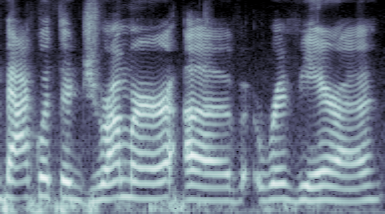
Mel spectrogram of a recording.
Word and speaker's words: Reverya: I am back with the drummer of Riviera. Re Oh my god, I said it wrong. I got it right the first time. Riveria.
